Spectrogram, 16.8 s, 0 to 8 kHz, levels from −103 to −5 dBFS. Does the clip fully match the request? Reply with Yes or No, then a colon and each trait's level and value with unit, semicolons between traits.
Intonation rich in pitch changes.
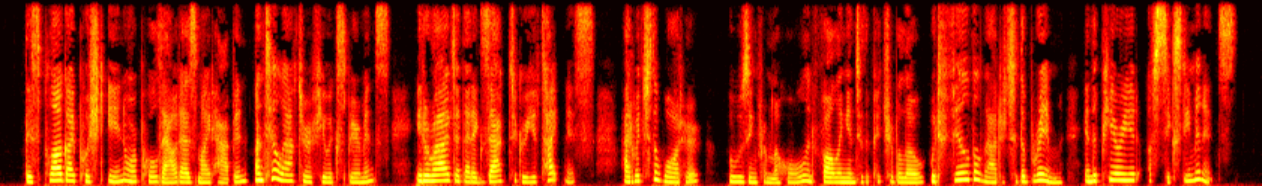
No: average, 4.2 semitones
